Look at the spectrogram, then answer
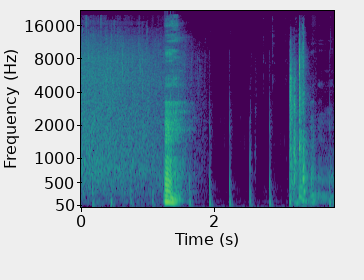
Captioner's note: sigh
